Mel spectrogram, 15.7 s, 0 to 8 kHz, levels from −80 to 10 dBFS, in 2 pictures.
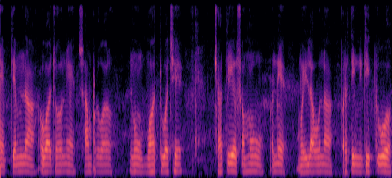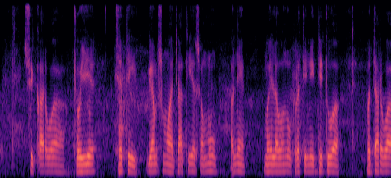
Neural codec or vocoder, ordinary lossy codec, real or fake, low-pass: codec, 24 kHz, 3 kbps, HILCodec; none; fake; 7.2 kHz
